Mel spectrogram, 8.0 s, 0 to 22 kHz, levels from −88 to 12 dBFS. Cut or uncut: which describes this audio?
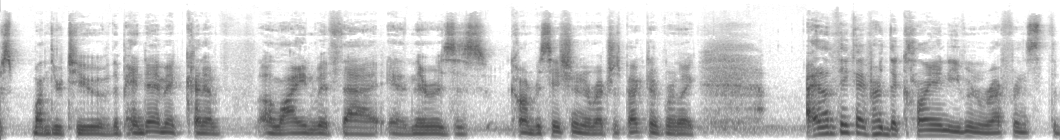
uncut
